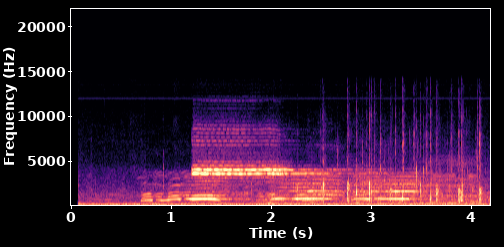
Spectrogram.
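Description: Referee's whistle blown once: one high steady blast about a second long, starting about a second in, signalling the kickoff. Players shout around it.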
